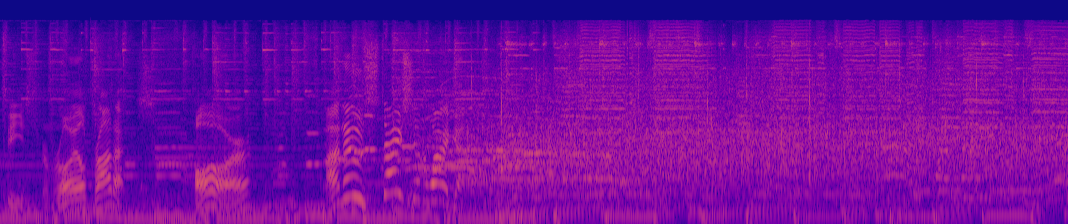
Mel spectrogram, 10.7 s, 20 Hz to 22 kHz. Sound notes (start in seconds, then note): 4.3 audience cheering; 4.4 audience applauding; 7.4 upbeat music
